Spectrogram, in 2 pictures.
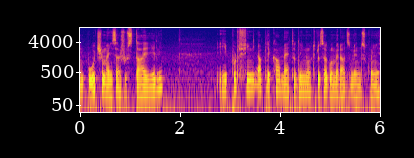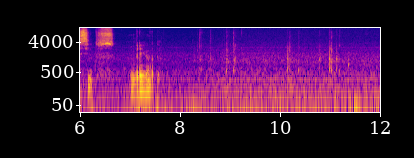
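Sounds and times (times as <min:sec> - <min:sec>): computer keyboard keystrokes: 0:08.3 - 0:09.3, 0:10.1 - 0:11.4.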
